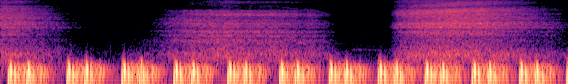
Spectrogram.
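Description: Heavy, tense breathing of several people gathered in a house swells in slow, hissing waves, layered over a steady, fast thumping heartbeat; no one speaks.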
